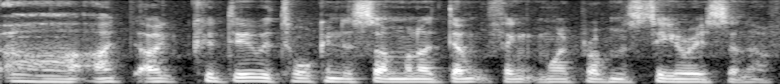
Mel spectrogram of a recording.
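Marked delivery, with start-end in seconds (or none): none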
